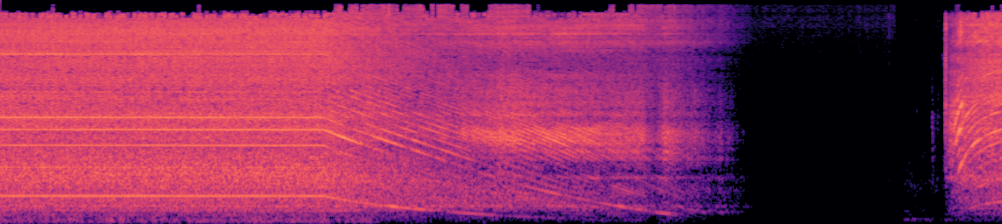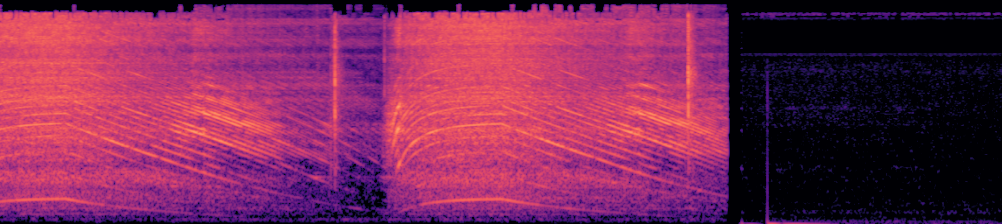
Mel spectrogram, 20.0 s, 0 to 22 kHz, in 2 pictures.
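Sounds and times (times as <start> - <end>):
handheld vacuum cleaner motor whine: 0.0 - 7.4, 9.4 - 17.4.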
